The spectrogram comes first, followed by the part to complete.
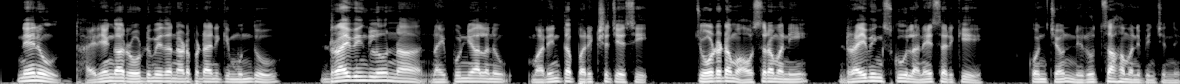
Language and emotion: Telugu, sad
